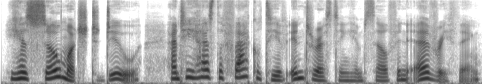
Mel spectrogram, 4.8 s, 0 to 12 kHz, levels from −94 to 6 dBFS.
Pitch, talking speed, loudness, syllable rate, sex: 205 Hz, 200 wpm, -19 LUFS, 5.7 syllables/s, female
